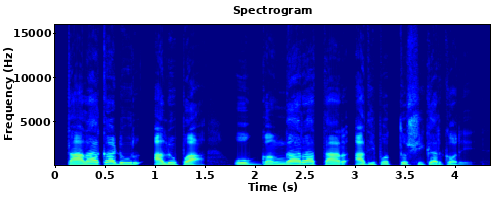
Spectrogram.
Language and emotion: Bengali, neutral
